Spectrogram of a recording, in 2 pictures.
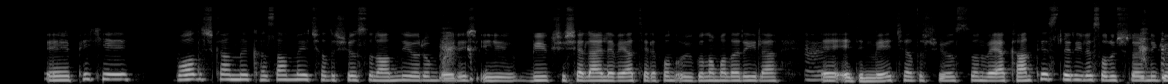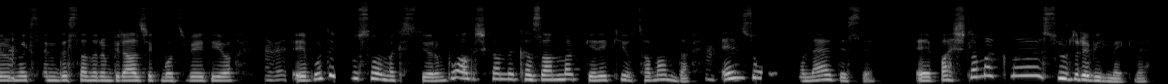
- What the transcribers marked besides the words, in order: chuckle; other background noise; chuckle; unintelligible speech
- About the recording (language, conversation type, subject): Turkish, podcast, Gün içinde su içme alışkanlığını nasıl geliştirebiliriz?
